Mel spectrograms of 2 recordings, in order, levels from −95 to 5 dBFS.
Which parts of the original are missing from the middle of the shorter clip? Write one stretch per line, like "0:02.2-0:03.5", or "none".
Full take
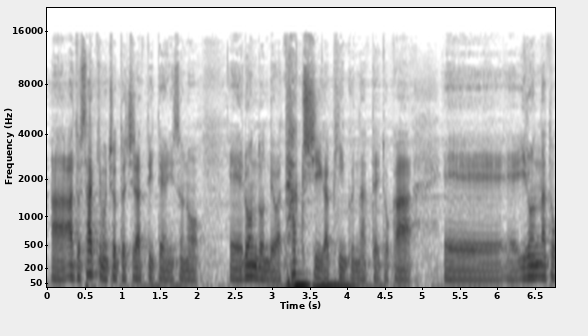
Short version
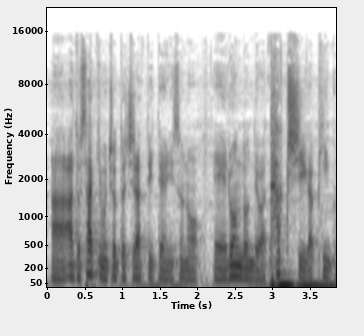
0:02.1-0:02.3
